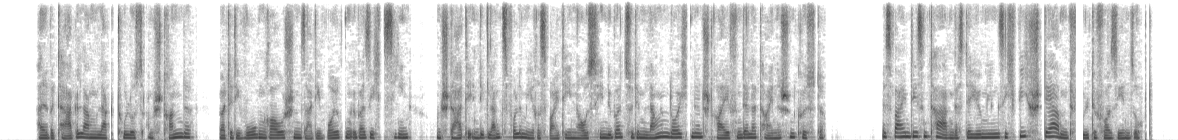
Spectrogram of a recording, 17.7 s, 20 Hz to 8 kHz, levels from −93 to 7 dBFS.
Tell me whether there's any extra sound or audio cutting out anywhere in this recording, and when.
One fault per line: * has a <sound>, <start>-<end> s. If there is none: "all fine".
* has a dropout, 16.1-16.3 s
